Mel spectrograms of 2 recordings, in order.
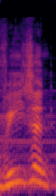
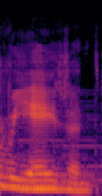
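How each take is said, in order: First: It is said with two syllables, like regent. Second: It is said with three syllables, re-agent. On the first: The speaker calls it wrong. "It's not regent" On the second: The speaker calls it right. "it is a reagent"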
